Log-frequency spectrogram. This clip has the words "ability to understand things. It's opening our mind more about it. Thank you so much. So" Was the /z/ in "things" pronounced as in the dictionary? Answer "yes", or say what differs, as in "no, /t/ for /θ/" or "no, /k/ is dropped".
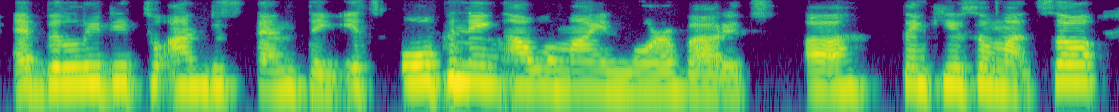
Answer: no, /z/ is dropped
